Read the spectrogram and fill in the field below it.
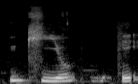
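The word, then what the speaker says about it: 浮世絵: Ukiyo et ça se prononce Ukiyo.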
